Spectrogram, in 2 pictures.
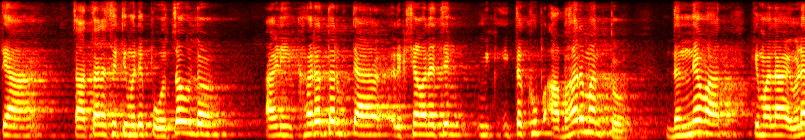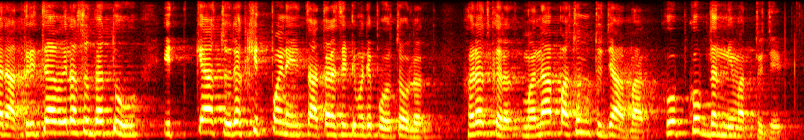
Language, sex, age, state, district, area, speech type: Marathi, male, 30-45, Maharashtra, Satara, urban, spontaneous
